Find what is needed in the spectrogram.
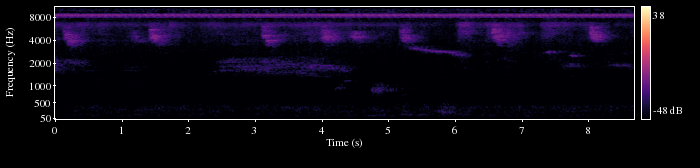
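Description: Near silence, with faint, scattered bird chirps in the background.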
